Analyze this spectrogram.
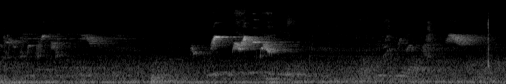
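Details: Red-whiskered bulbul, crested 'Mào Đá' type held in a cage over a year, sings one strong burst of rich, fluty whistled notes midway, with softer scattered chirps before and after against faint background noise.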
